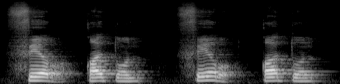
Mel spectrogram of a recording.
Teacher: فا را زیر فر، قاف زبر قا، فر قا، تا دو پیش تن، فر قتن۔ را ساکن کے بعد حروف مستعلیہ کے 7 حروف میں سے قاف ہے، اس لیے را کو پر پڑھیں گے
